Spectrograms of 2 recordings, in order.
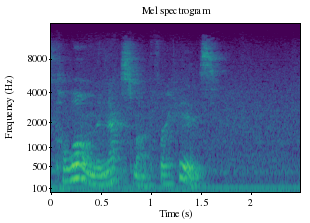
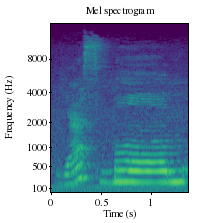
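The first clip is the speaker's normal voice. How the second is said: sarcastic drawn-out. A narrator's reading. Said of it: "the O drawn out and sarcastic".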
